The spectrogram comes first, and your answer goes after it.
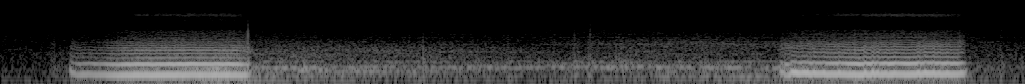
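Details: Sleeping cat named Stache snores once more, giving two loud, even, droning whistle-like snores, each over a second long and about five seconds apart, with a faint hum during the quiet exhale between them.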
